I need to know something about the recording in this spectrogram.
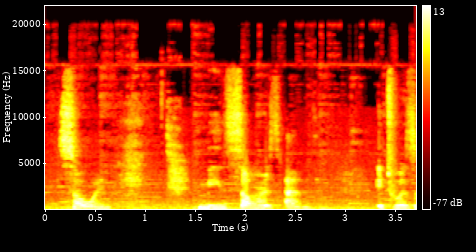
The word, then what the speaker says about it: Samhain: this segment of the podcast the book says soen pronounced soen means Summer's end it was a lunar Festival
